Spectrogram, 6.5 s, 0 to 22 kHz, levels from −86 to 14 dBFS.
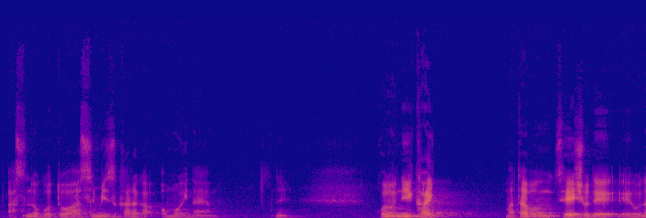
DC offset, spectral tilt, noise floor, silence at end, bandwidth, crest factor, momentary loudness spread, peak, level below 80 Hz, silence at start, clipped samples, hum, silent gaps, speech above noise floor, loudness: under 0.1%; -4 dB/octave; -53 dBFS; 0 s; over 20 kHz; 26 dB; 24 LU; -8 dBFS; -66 dBFS; 0.1 s; under 0.1%; none; none; 21 dB; -31 LUFS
